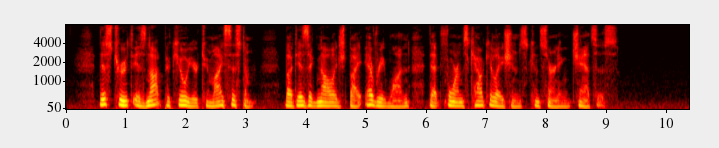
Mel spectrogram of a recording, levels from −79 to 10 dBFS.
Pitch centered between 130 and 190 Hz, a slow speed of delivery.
Yes: low, 135 Hz; slow, 110 wpm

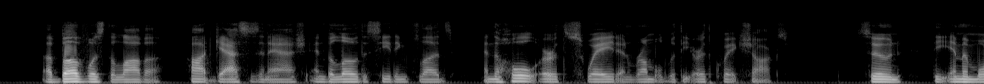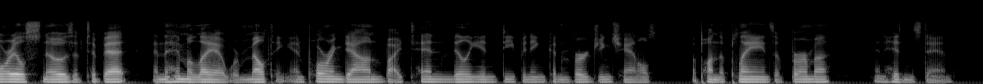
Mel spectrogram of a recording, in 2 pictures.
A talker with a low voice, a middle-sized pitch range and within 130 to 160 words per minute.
No: low, 115 Hz; narrow, 1.0 semitones; average, 155 wpm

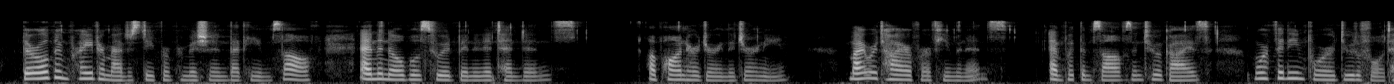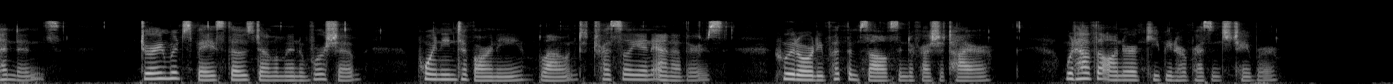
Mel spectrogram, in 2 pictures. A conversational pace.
Yes: average, 155 wpm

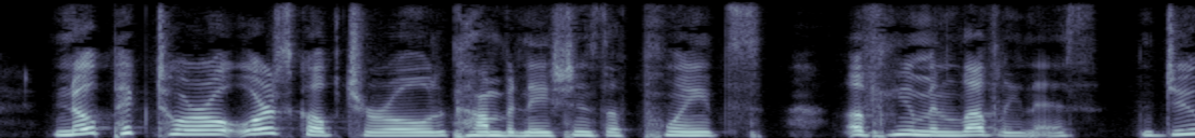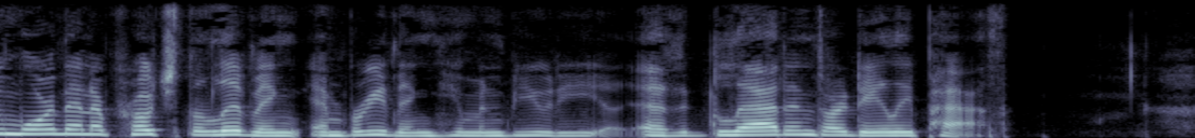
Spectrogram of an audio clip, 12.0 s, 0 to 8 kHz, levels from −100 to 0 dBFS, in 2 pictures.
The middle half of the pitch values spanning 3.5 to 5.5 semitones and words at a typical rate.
No: average, 4.1 semitones; slow, 130 wpm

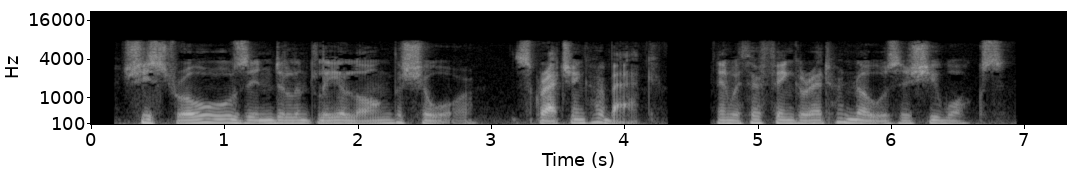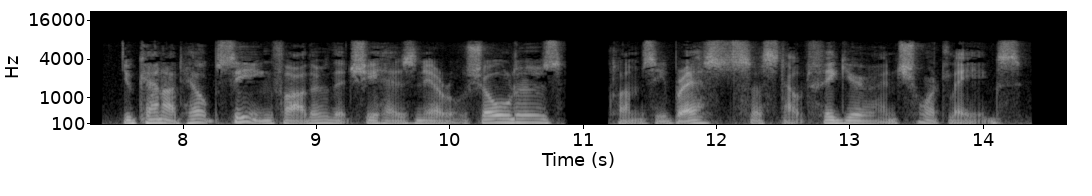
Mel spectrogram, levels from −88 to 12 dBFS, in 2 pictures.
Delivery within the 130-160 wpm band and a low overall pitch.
Yes: average, 150 wpm; low, 110 Hz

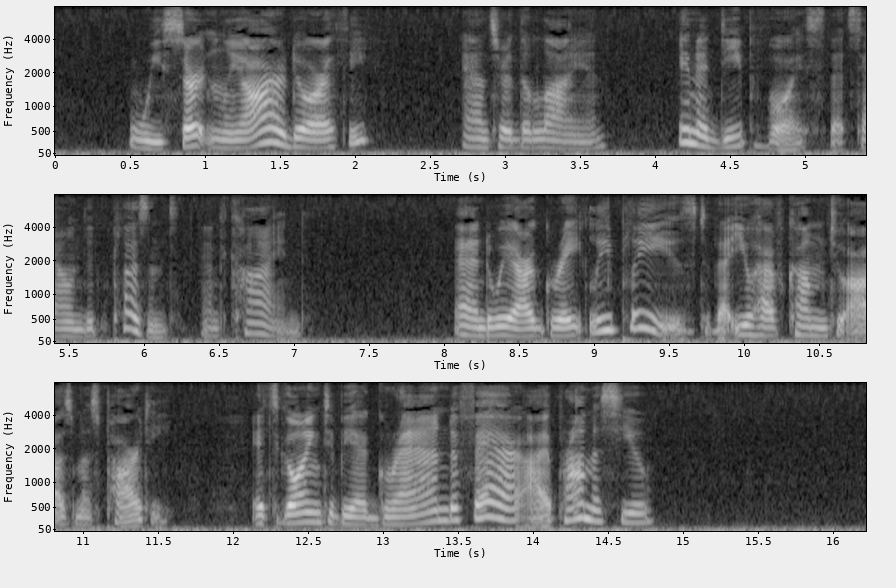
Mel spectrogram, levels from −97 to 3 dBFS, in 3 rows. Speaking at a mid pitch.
Yes: medium, 175 Hz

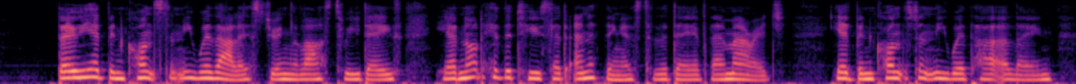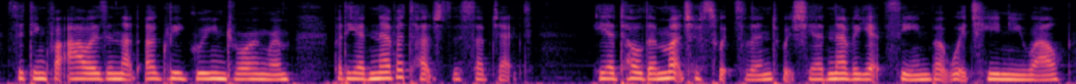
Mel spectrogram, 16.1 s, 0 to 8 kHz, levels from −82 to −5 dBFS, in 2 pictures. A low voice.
No: high, 195 Hz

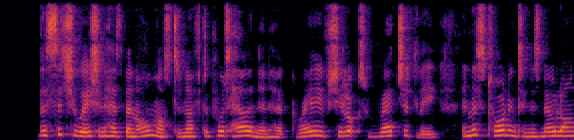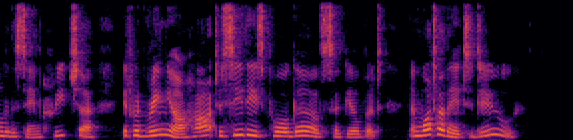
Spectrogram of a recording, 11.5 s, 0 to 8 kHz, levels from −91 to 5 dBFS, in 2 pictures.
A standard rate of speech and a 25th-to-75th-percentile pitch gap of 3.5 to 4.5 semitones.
No: fast, 220 wpm; average, 3.8 semitones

